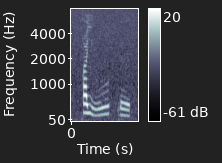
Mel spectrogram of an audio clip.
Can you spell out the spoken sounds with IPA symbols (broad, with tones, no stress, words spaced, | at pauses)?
qʏ˦lʲu˨˦ | ɾʏ˨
